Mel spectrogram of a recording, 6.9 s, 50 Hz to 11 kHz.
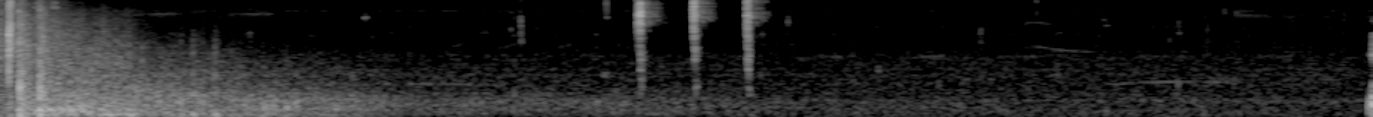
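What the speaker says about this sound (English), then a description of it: "so Ghost Warrior fired a shot" A single gunshot fires in an Arma 3 combat mission and fades into a distant rolling echo, followed by a few sharp, fainter cracks further off, with quiet field ambience around.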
